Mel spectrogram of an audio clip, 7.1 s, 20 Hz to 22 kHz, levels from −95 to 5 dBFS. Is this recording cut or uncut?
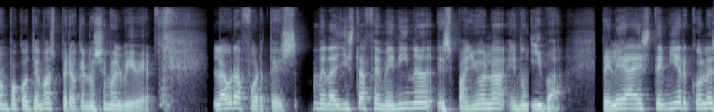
cut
